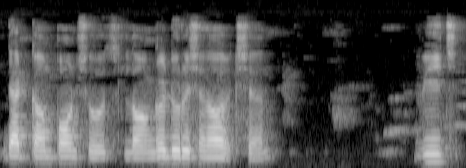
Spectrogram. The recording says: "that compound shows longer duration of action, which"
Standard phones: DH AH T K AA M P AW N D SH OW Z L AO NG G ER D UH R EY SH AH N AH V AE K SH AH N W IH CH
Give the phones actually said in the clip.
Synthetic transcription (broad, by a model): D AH T K AA M P AW N D SH OW Z L AO NG G ER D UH R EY SH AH N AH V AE K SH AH N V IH CH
